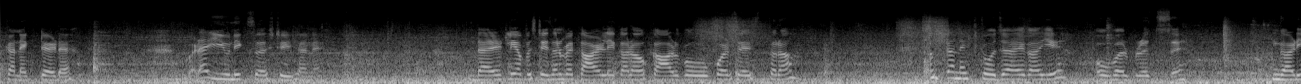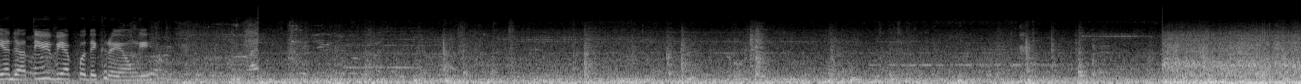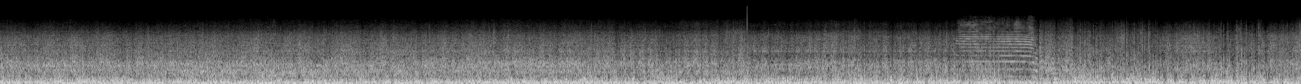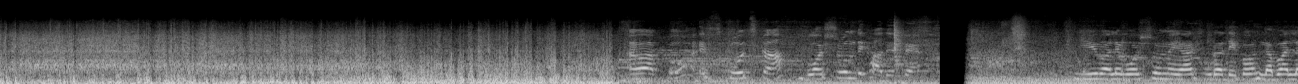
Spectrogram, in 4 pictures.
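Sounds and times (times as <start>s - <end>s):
train clanks: 0.0s - 13.3s, 14.0s - 45.2s, 46.0s - 52.0s
rush of train wheels and wind: 0.0s - 52.0s
train horn blast: 35.6s - 36.5s.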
